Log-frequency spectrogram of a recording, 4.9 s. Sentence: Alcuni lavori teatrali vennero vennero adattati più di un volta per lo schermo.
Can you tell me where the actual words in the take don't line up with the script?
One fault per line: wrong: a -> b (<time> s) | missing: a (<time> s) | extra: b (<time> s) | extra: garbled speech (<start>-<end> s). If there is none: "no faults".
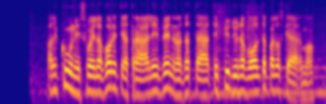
extra: suoi (1.2 s)
missing: vennero (2.7 s)
wrong: un -> una (3.5 s)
